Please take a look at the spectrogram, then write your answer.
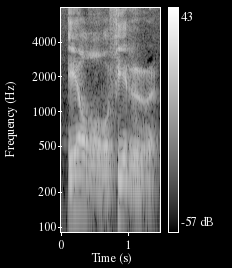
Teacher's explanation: والغين مفخمة مرتبة رابعة لأنها ساكنة، والبعض يقرأ الغين مشمومة خاء لأن الغين والخاء من أدنى الحلق نفس المخرج، لكن الغين يجري فيها الصوت والخاء الصوت والنفس، فإن أجريت الهواء في الغين النفس أشممتها خاء.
